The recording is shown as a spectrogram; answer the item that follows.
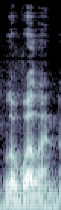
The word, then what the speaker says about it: Llewellyn: And I don't think I ever Yasmin's pronounced her daughter. middle name properly. Llewellyn, okay.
